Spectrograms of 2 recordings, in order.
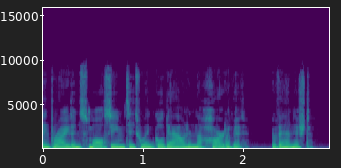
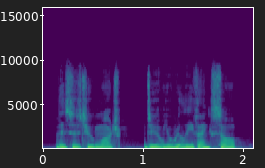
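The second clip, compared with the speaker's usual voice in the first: ordinary delivery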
